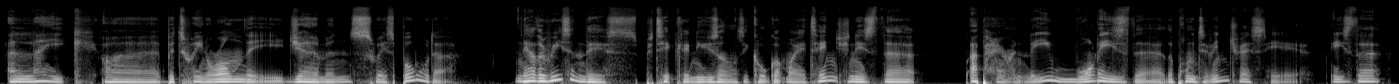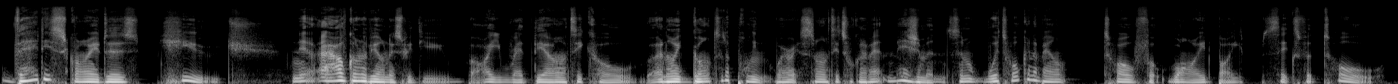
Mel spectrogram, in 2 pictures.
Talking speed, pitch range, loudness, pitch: 155 wpm, 105-130 Hz, -21 LUFS, 115 Hz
